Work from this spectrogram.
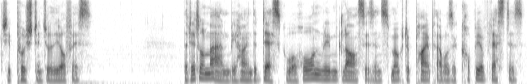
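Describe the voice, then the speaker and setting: A man's voice: lowish voice, moderate pace, creaky, warm tone, no room sound. A man reading a vintage science fiction short story as scripted audiobook narration.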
